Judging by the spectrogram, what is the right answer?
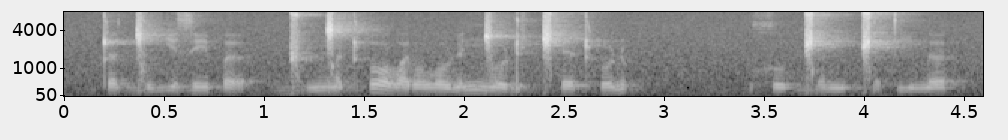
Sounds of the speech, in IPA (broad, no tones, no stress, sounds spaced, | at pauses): ʈ ɐ ɡ͡ǀ o ʎ e z e p ɐ | ɡ͡ǁ u ŋ͡ǀ ɐ ʈʰ o lˠ e ɾ u lˠ u ɳ e ŋ͡ǀ o ɖ e ǁʰ ɛ ʈʰ o ɳ | x o ɡ͡ǁ ɐ n u ɡ͡ǁ ɐ t̪ i n ɐ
